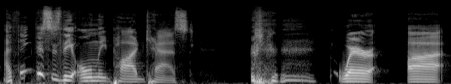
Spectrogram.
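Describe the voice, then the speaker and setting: A man's voice: medium pitch, lively intonation, slow, fairly bright tone, no echo, clean studio sound. A young man hosting a solo comedy podcast, doing exaggerated mock-angry rants laced with swearing. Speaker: podcast host.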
